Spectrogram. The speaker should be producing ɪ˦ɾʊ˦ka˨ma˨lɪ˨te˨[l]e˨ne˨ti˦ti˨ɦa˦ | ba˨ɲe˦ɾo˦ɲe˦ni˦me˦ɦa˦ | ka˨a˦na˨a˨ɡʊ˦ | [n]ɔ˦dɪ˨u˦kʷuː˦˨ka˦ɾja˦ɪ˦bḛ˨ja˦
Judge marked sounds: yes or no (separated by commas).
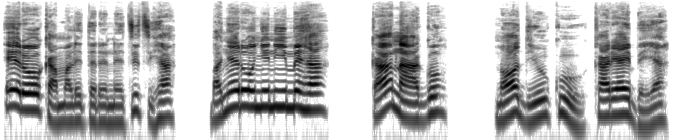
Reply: no, yes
